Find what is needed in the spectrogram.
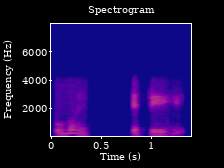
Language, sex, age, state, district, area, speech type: Odia, female, 45-60, Odisha, Sundergarh, rural, conversation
